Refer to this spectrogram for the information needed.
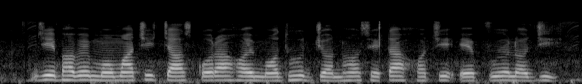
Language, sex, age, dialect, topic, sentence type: Bengali, male, 31-35, Jharkhandi, agriculture, statement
